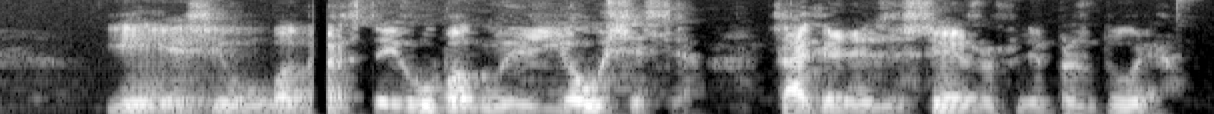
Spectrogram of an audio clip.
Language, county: Lithuanian, Klaipėda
